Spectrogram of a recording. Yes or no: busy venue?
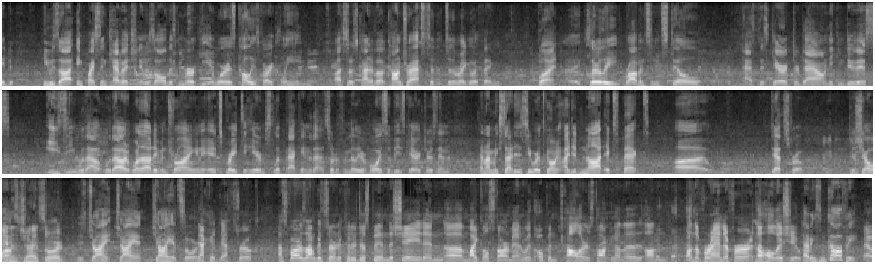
yes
